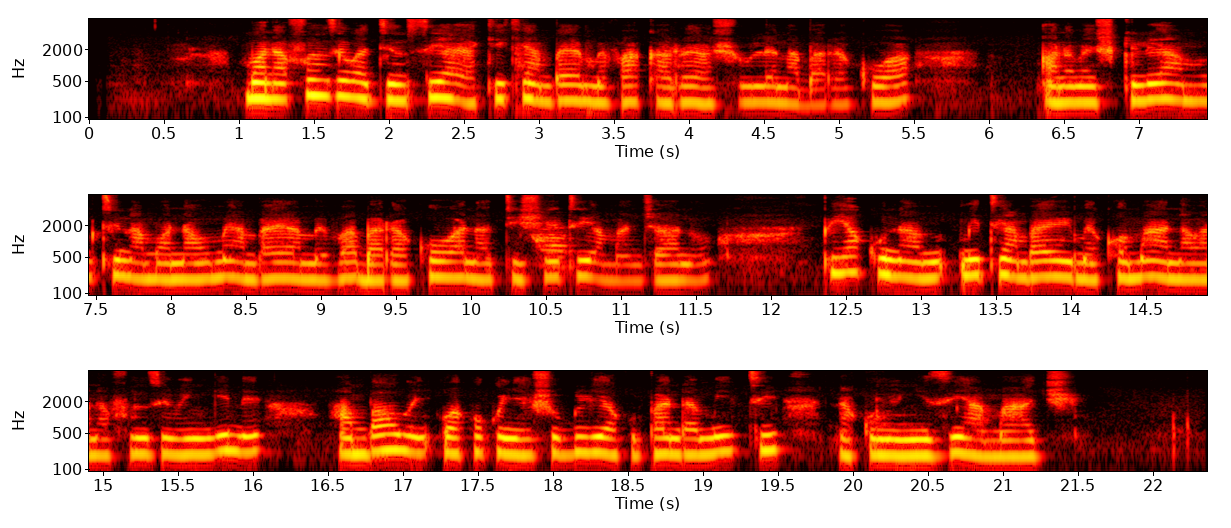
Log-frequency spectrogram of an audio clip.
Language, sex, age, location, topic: Swahili, female, 25-35, Nairobi, government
